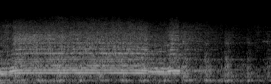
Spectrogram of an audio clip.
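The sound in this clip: Train whistle sounding one long, loud, steady harmonic blast with a hiss beneath, then dropping away and fading near the end.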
